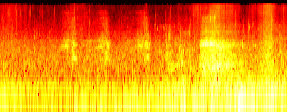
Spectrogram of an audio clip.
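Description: Shallow water sloshing around a wading angler's legs, with wind rumbling on the microphone. A louder rush of noise comes about three seconds in.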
